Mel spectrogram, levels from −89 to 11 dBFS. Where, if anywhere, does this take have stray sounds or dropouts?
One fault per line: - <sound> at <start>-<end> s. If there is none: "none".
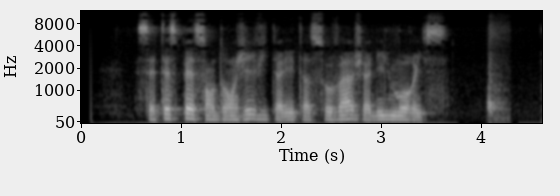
- whoosh at 4.1-4.3 s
